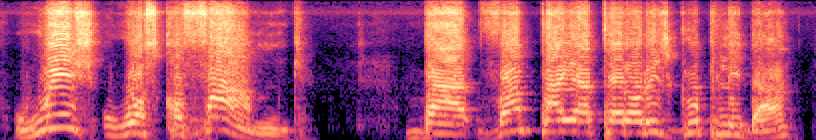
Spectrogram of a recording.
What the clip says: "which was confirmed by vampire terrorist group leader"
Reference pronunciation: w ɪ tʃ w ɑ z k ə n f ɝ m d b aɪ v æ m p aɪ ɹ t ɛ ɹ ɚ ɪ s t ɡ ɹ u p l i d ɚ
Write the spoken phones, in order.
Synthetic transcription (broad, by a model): w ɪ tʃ w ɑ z k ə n f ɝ m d b aɪ v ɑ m p aɪ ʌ t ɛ ɹ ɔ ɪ s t ɡ ɹ u p l i d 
